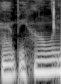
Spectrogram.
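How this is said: It is said in a flat, creepy way.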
